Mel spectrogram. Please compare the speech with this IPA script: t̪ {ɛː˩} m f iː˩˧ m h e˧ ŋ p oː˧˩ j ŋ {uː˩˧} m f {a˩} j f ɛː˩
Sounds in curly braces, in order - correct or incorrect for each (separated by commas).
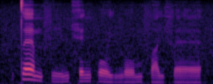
incorrect, incorrect, correct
